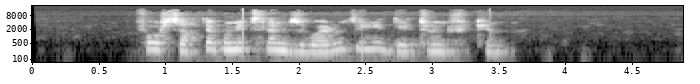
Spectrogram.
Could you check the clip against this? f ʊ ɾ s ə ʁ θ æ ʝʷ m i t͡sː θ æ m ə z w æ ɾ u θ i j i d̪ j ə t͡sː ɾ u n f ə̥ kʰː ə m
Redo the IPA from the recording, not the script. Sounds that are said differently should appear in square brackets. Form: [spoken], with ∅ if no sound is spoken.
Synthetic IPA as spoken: f ʊ ɾ s ə ʁ θ æ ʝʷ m i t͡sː θ æ m ə z w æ ɾ u θ i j i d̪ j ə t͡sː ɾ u n f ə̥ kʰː ə m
